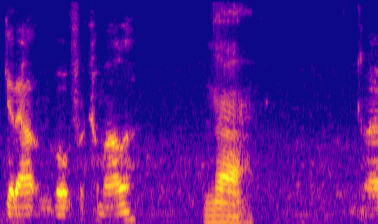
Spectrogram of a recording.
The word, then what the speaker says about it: Kamala: name Kamala Kamala yo it was neither it was Kamala right that's how you say h name Kamala right you remember Friday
